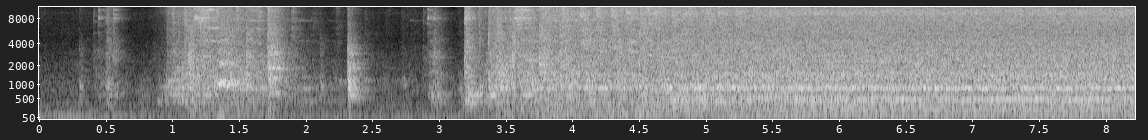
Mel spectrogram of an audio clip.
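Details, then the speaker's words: Petrol generator that kicked back hard on the pull cord and backfired into the carburetor, after valve replacement; a few hard pulls then starts cleanly and runs steady and even with no kickback. "так заводим працює і тільки після заміни клапана Хоть я і перевіряв пускати і все ж таки заміна помогла"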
